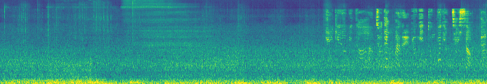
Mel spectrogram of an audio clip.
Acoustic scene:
car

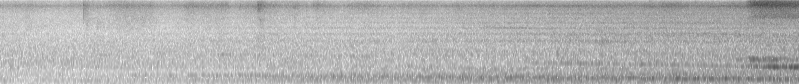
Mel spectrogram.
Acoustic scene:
subway station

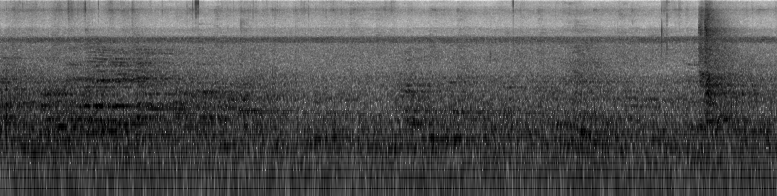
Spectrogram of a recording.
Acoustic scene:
subway station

